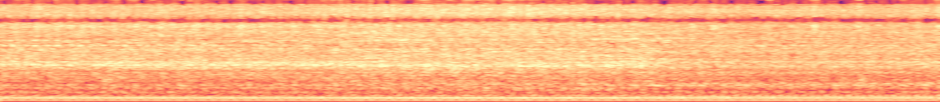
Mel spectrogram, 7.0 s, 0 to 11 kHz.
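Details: LB7 Duramax diesel with hard starting: heavy idle with a deep pulse near three per second that wavers in strength, a lumpy rough idle; cause unclear.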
